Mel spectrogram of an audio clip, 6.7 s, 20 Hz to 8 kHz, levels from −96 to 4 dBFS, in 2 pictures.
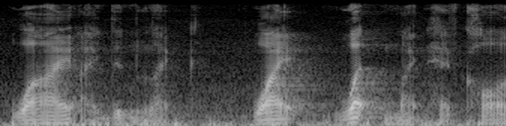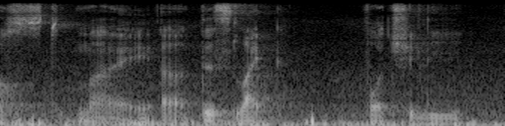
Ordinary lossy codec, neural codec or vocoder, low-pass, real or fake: none; none; 7.2 kHz; real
